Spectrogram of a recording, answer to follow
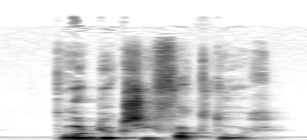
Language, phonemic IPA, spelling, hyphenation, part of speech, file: Dutch, /proːˈdʏk.(t)siˌfɑk.tɔr/, productiefactor, pro‧duc‧tie‧fac‧tor, noun, Nl-productiefactor.ogg
- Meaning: factor of production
